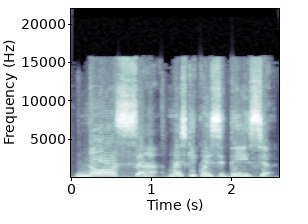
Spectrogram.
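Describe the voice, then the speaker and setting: An innocent young woman in a radio soap, played by a man, timid and easily frightened. Her voice is pushed very high and swoops around, polite and hesitant in manner. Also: very animated, slow pace, a little mellow, faint music behind, full character voice. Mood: surprised, friendly.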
